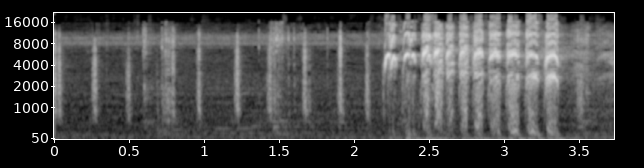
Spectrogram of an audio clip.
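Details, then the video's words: Tame captive cucak mini bulbul singing strongly: a run of dry clicks, then a fast burst of about a dozen loud, high, evenly spaced piping notes in quick succession. "burung cucak mini gacor full yang terbaik"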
